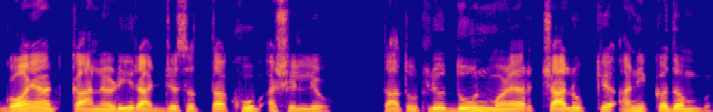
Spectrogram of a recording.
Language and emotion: Goan Konkani, neutral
